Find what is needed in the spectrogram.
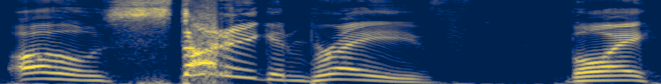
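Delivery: slow, high, drawn-out mock admiration; sarcastic praise. Real, not acted. Streamer reacting to the video with sarcastic praise. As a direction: stretch out the fake awe.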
